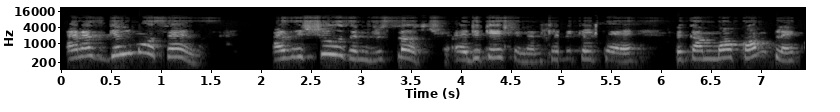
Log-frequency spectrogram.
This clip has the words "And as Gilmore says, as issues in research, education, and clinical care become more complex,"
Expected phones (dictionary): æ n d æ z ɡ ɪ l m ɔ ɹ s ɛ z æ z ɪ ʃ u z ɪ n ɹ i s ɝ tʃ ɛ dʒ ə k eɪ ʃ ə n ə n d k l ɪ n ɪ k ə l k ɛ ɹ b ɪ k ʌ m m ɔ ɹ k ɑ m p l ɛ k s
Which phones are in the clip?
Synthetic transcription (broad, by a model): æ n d æ z ɡ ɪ l m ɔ s ɛ z æ z ɪ ʃ u z ɪ n ɹ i s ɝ tʃ ɛ dʒ ə k eɪ ʃ ə n ə n d k l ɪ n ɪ k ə l k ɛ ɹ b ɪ k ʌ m m ɔ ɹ k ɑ m p l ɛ k s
